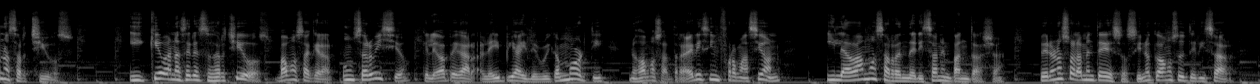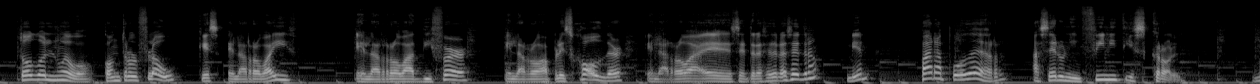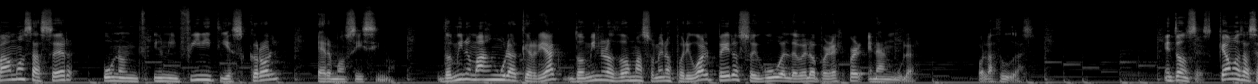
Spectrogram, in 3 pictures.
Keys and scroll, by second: 34.9 j, 35.8 k, 36.4 j.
